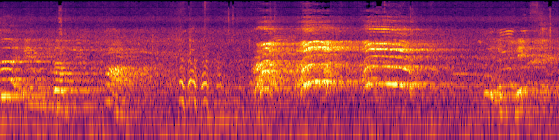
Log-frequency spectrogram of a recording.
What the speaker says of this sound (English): A rooster in the park.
